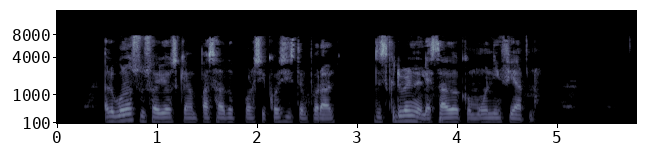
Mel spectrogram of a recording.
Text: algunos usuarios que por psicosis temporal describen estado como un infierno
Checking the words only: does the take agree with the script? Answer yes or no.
no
